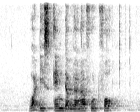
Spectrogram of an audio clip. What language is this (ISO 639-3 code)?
eng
